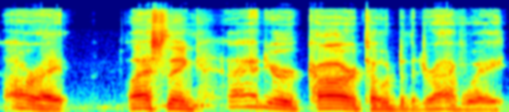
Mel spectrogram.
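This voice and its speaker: A man's voice: mid-range voice, slow, no room sound, clean studio sound. A man playing an anxious, caring father in his fifties in a screenplay table read. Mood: worried, caring.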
